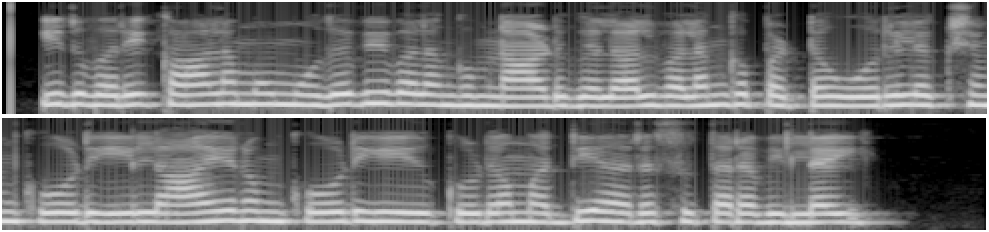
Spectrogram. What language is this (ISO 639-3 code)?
tam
